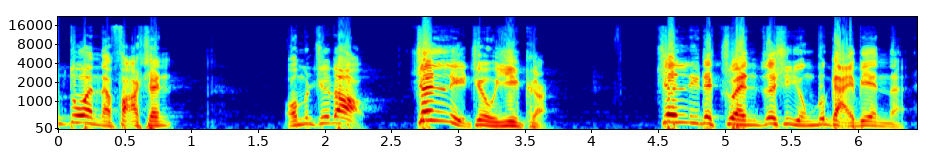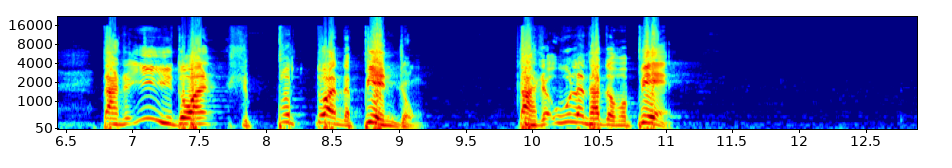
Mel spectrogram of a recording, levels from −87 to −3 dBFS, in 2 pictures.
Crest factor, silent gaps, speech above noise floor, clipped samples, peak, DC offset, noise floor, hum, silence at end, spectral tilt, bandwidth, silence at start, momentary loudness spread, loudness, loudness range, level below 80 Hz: 14 dB; none; 57 dB; 1%; 0 dBFS; under 0.1%; -69 dBFS; none; 1.9 s; -4 dB/octave; over 20 kHz; 0 s; 13 LU; -11 LUFS; 2 LU; -32 dBFS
